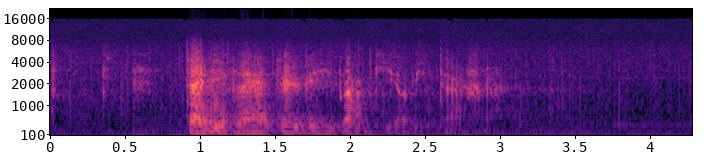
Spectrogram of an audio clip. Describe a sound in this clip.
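A middle-aged man answers in a strained voice.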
